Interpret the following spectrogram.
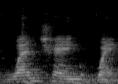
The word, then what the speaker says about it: Wen Chang Wang: Okay, Wen Chang Wang. I was calling him Wang in the last video. I was corrected that that's really not the best way to say his name.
